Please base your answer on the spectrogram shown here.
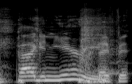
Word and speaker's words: Paganieri: Don't say it with a hard P. Paganieri. That's how you say it.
